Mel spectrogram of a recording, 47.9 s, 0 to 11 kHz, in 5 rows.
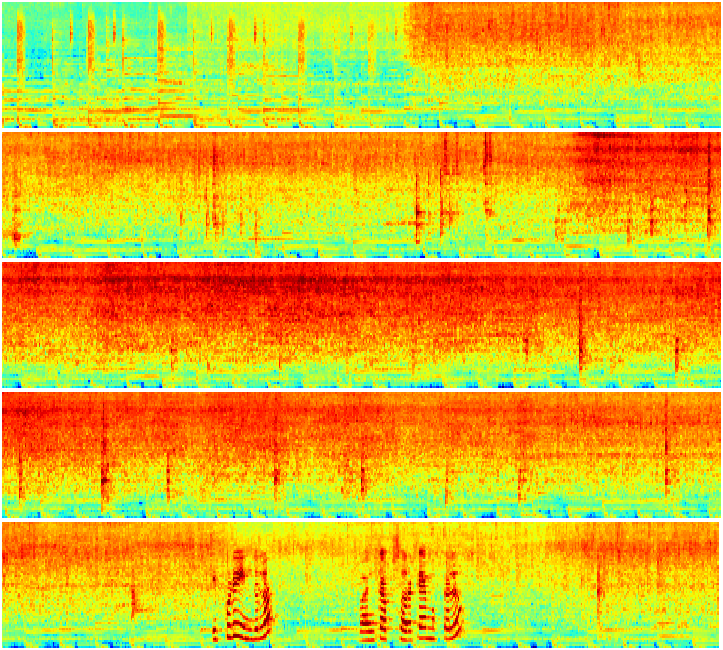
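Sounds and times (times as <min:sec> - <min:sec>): chicken sizzling in a pan: 0:02.5 - 0:47.9.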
